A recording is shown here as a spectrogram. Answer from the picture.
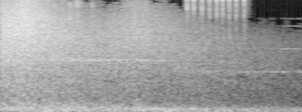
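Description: Logo-intro sound effect: a deep rumbling boom that slowly dies away, with a brief high glittering shimmer near the end.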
